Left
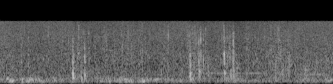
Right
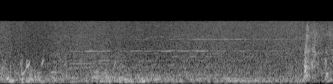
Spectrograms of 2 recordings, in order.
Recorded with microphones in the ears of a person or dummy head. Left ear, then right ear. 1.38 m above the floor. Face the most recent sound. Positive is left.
No sound to turn to.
